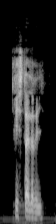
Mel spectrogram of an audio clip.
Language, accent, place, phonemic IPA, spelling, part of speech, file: French, France, Lyon, /kʁis.tal.ʁi/, cristallerie, noun, LL-Q150 (fra)-cristallerie.wav
- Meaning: crystal glassworks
